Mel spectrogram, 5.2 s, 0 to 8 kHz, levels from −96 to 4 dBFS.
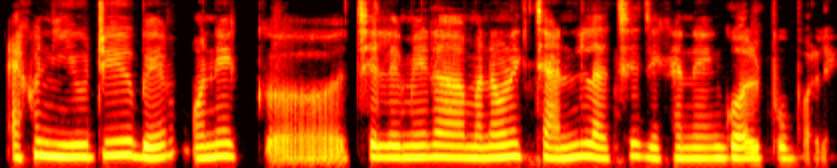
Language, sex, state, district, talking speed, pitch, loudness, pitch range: Bengali, female, West Bengal, Kolkata, 150 wpm, 205 Hz, -19 LUFS, 195-215 Hz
